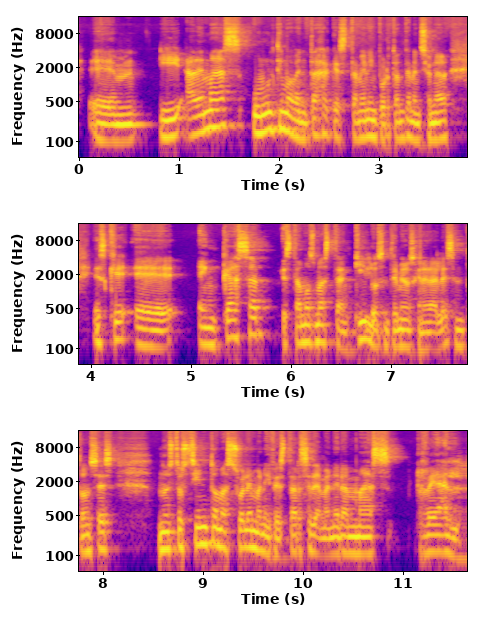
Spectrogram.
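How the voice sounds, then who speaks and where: Moderate pace and ordinary pitch variation from a man with a medium-pitched voice. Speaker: geriatrician. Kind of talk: interview. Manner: halting.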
